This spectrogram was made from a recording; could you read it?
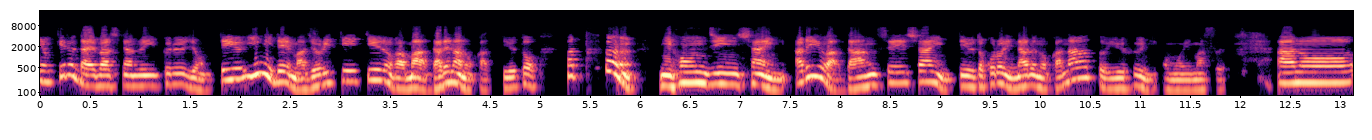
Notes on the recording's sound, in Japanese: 〇方 法：ウェビナー（Zoomでのオンライン配信）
